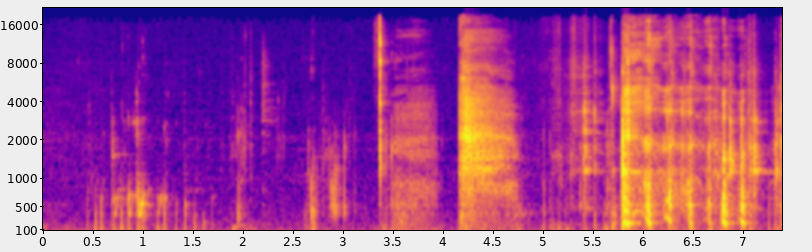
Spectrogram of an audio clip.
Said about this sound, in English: Y'all want to hear some, what is it, ASMR? Y'all listen to my water bottle. Y'all hear that? Listen. Yeah, that part. And I'm going to drink some water.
